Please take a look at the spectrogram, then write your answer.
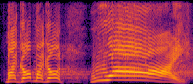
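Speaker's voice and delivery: high, very loud cry of why; anguished cry. Acted. Jesus on the cross demanding why, anguished cry. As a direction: howl the question up at God. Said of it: "Jesus says the words".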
